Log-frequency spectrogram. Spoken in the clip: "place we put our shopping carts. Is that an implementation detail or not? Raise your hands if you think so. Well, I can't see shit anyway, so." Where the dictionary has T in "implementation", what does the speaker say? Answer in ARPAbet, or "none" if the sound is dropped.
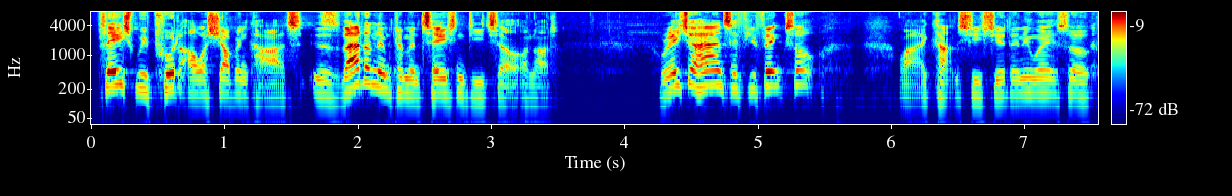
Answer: T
